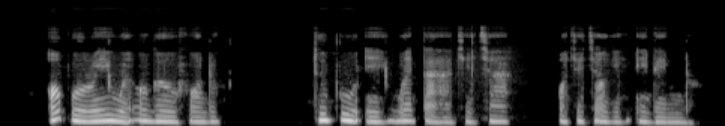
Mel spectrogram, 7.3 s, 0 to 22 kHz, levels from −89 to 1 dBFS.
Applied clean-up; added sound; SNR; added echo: none; none; none; none.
